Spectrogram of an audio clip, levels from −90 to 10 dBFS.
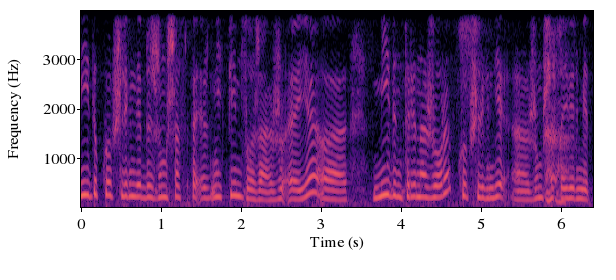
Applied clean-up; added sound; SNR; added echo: none; none; none; none.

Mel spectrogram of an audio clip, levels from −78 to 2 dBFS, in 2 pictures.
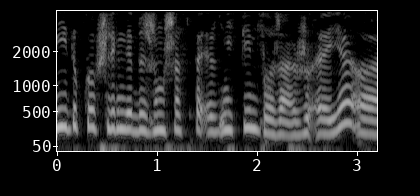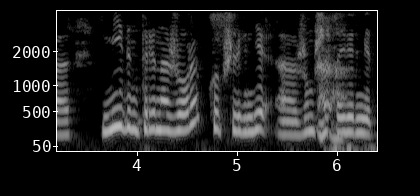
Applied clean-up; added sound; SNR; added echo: classical method log-MMSE.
